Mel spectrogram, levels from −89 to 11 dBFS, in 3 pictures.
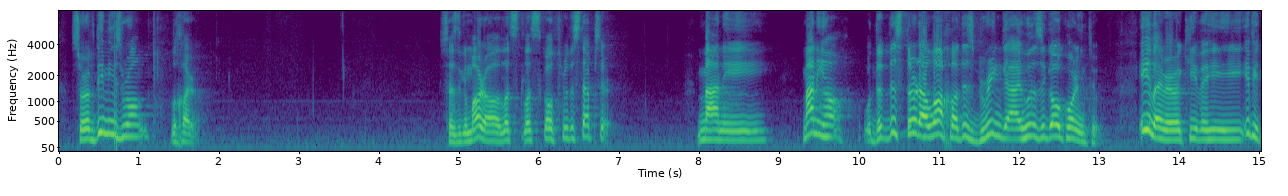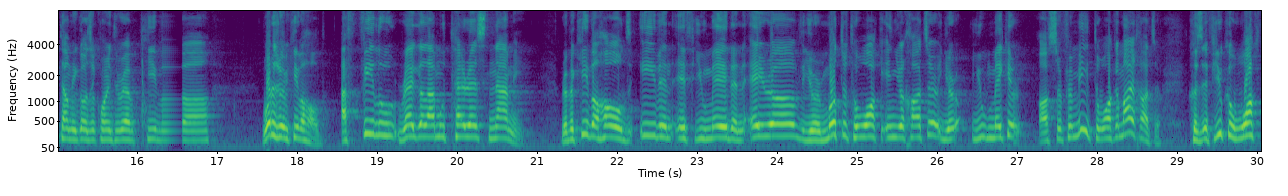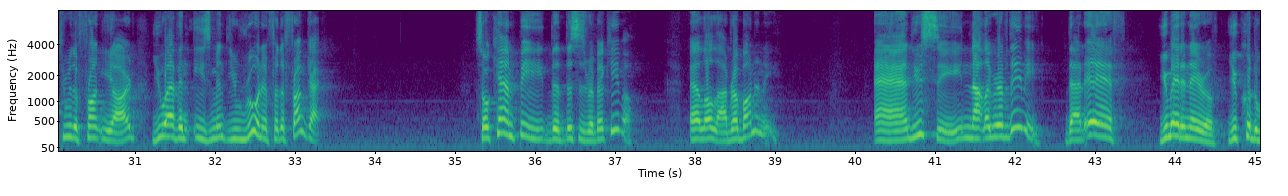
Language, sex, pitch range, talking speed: English, male, 145-210 Hz, 155 wpm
